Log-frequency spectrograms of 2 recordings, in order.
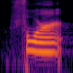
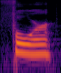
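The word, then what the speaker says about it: Fauré: Faure, he said. Faure, like the number 4A.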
